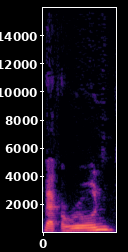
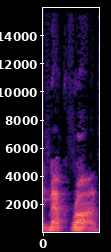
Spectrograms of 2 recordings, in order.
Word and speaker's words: macaron: a French macaroon and I I pronounce macaron like macaroon like like most people do from where I'm from um and she scolded me and she said you should say macron because that's how you're supposed to say it but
